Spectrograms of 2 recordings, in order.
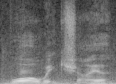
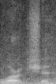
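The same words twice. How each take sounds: First: It is said in an American accent. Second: It is said in a British accent.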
